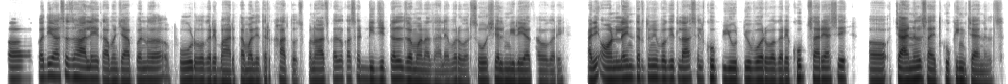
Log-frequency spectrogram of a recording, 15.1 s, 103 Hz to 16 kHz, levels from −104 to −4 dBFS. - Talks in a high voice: No, low, 130 Hz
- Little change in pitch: Yes, narrow, 2.3 semitones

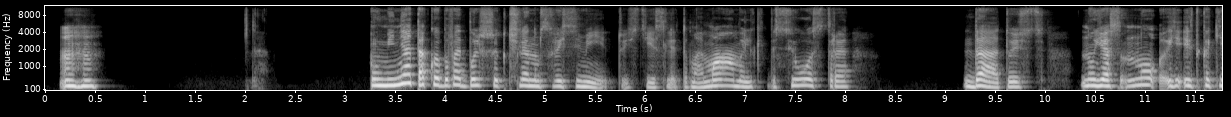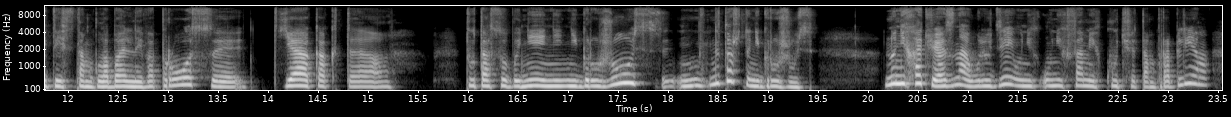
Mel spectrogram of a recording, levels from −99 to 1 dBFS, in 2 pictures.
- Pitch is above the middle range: Yes, high, 225 Hz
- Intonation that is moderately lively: Yes, average, 3.0 semitones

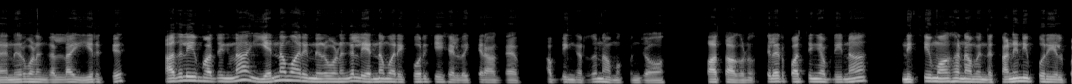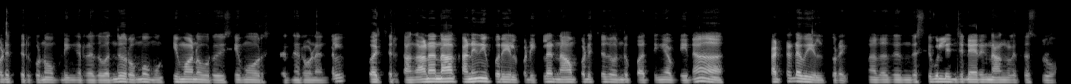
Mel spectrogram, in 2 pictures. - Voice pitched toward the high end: No, low, 115 Hz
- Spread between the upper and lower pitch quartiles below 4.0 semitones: Yes, average, 3.5 semitones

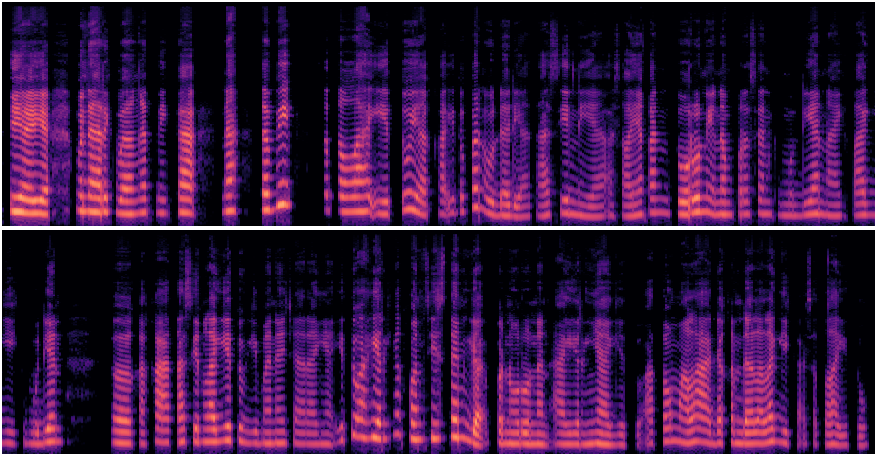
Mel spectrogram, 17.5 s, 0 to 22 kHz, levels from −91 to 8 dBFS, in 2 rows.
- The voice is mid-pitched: No, high, 215 Hz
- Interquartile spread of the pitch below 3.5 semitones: No, average, 4.0 semitones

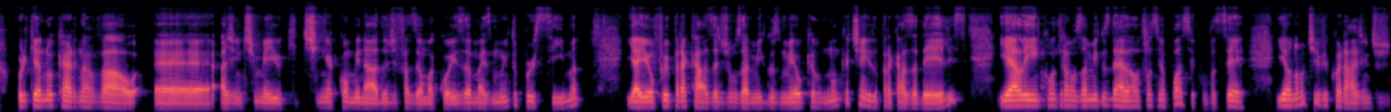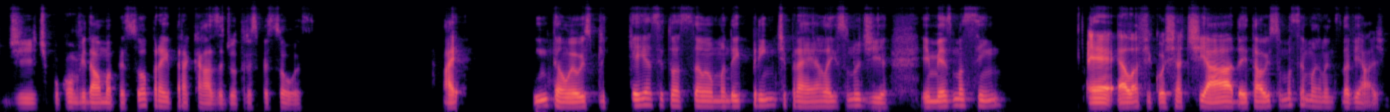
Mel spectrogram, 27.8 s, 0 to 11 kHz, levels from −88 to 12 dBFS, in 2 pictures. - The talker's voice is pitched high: No, low, 110 Hz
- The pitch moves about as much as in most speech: Yes, average, 3.8 semitones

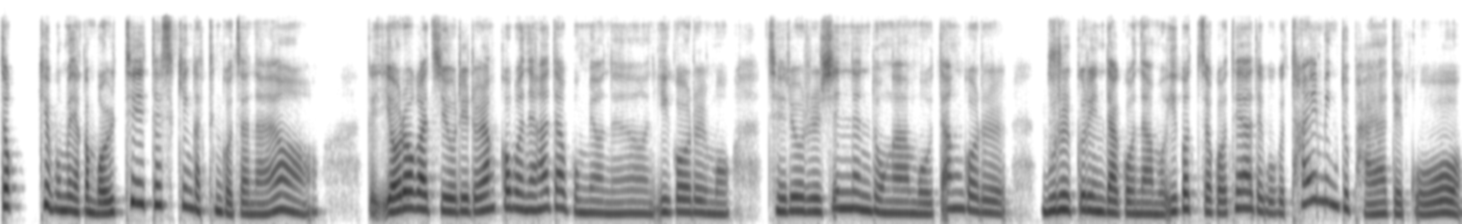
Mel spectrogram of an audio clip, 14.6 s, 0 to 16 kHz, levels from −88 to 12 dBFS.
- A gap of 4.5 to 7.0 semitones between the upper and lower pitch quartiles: Yes, average, 5.1 semitones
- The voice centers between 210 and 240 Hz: Yes, high, 215 Hz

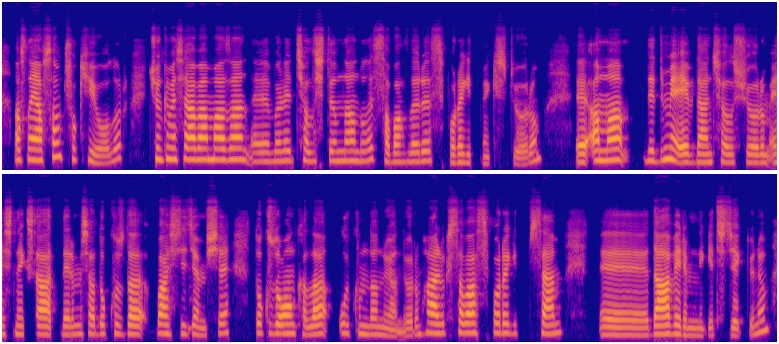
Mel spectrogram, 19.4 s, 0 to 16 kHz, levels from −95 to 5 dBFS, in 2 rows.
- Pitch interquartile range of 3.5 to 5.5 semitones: No, average, 3.1 semitones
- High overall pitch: Yes, high, 195 Hz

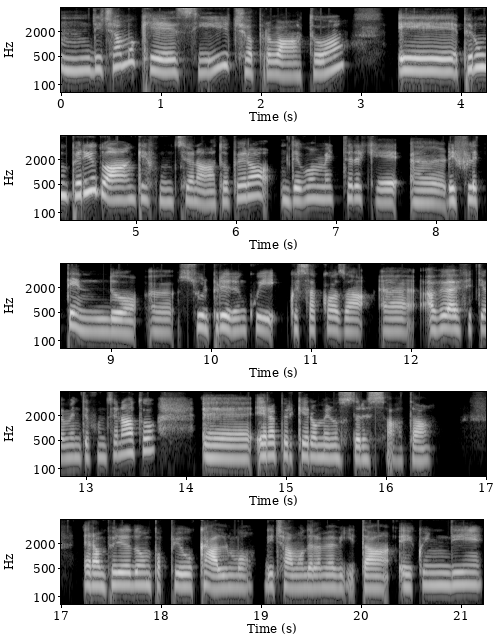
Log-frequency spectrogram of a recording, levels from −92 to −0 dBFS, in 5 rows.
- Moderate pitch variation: Yes, average, 3.5 semitones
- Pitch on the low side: No, high, 195 Hz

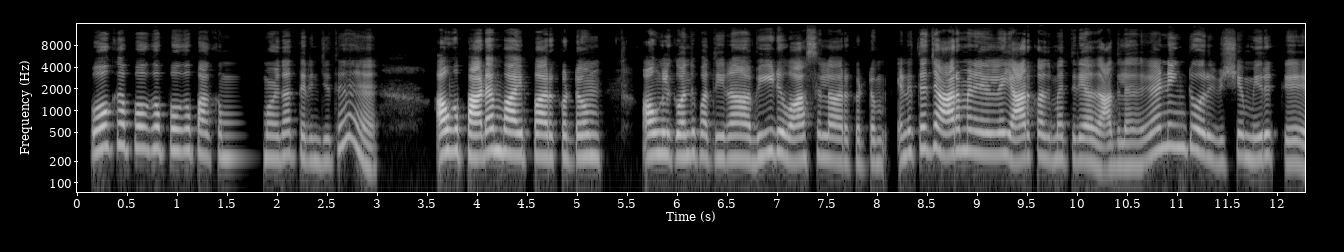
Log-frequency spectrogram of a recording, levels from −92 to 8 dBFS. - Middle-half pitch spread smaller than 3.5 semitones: Yes, average, 3.0 semitones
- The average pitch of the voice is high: Yes, high, 235 Hz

